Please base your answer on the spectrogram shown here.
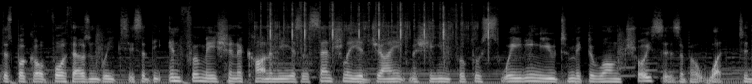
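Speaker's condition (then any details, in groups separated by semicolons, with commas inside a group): No condition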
